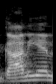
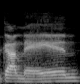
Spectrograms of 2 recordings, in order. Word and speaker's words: Ghanaian: It's either Ghanaian or Ghanaian, depends on who you ask. But yeah. Ghanaian.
